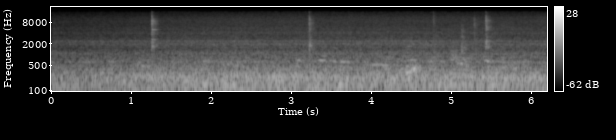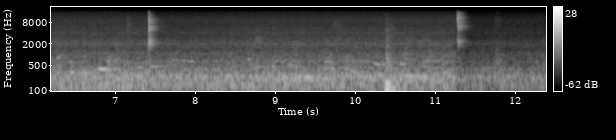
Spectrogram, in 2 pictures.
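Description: Nail nippers snipping a horseshoe-curved toenail: about five sharp clicks a second or two apart, the loudest near the middle and near the end, over a steady low room hum.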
